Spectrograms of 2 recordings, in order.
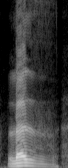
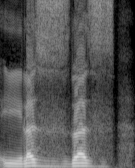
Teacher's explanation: Makhrajnya adalah ujung lidah kita menempel dengan gigi seri atas kita. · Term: huruf zal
